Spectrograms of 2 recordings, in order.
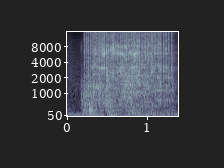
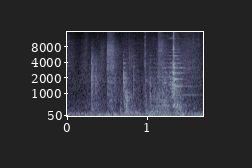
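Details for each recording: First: Harbor Freight Pittsburgh Pro composite 3/8 in drive ratchet after torque testing to 202 ft-lb: a quick, crisp run of even pawl clicks, no slipping or crunching; ratchet still working normally. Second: Harbor Freight Pittsburgh Pro composite 3/8-inch drive ratchet taken to failure beyond 202 ft-lb: quiet clicking, then sudden sharp clunks and rasping as the ratchet slips under load; pawl suspected broken.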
